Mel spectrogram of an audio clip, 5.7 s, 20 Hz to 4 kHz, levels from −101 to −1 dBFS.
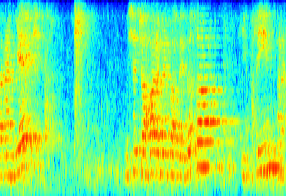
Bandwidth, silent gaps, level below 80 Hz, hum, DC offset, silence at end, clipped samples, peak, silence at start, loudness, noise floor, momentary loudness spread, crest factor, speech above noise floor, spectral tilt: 4 kHz; none; -56 dBFS; none; under 0.1%; 0 s; under 0.1%; -6 dBFS; 0 s; -21 LUFS; -43 dBFS; 16 LU; 16 dB; 23 dB; -9 dB/octave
